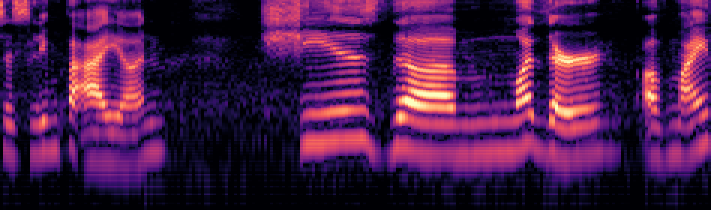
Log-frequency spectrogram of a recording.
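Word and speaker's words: Limpayen: i m p a ye n but it's pronounced as limpa iion she's the mother of my father who happens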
